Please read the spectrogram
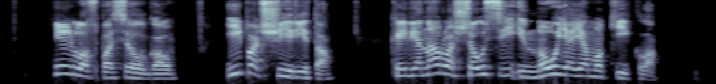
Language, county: Lithuanian, Kaunas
